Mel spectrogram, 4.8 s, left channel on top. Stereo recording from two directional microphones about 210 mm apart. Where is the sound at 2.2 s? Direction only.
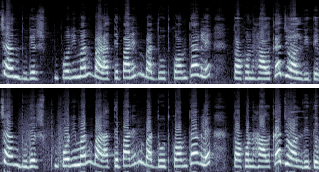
15° right (ahead or behind).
